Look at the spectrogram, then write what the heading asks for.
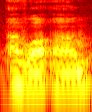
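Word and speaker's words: אברהם: nom du fameux patriarche abraham prononcé avraham en langue hébraïque l'histoire d'avoir à mme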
